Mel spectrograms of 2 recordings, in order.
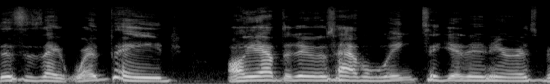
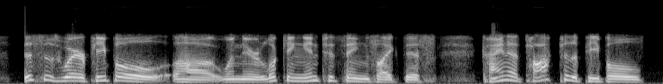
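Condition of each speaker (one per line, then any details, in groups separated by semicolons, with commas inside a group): Cerebral palsy; spasticity, not paralyzed, wheelchair user; speech sounds drunk
No condition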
